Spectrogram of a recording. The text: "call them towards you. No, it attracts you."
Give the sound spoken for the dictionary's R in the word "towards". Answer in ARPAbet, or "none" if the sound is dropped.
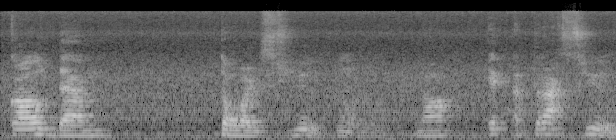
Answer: W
